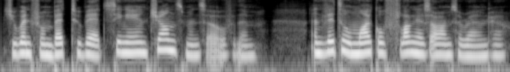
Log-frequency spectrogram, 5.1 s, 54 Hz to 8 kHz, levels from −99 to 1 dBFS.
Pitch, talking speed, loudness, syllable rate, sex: 195 Hz, 210 wpm, -18 LUFS, 5.3 syllables/s, female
